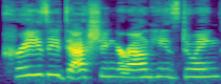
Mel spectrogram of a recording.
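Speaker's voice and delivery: a teacher calling the class's attention; scolding teacher. Acted. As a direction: point it out to the whole class. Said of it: "said the teacher".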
